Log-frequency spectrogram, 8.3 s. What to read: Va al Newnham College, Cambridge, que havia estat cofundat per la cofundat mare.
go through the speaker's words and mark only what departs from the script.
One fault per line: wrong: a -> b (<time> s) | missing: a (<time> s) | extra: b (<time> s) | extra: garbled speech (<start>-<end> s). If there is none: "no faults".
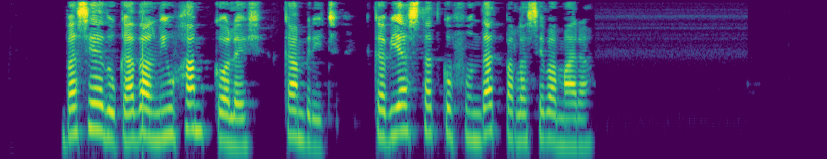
extra: ser educada (0.8 s)
wrong: cofundat -> seva (5.3 s)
